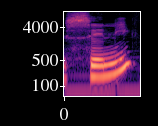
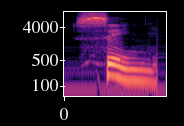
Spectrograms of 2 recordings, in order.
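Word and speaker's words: seny: Señ, no es seni, sino señ.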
